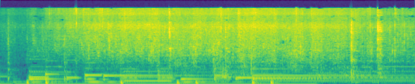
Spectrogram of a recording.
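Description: Sliced onions with ginger and garlic paste sizzling steadily in hot oil in a kadai. A metal spatula scrapes and taps the pan now and then as the masala is stirred.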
